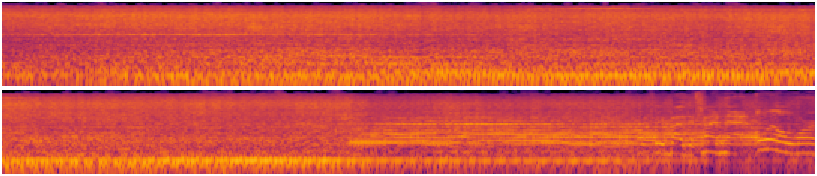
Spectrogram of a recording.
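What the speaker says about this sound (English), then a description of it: "this train is a slow mover" A long, steady train horn blast over the deep rumble of a slow-moving freight train rolling by, loud and continuous throughout.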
